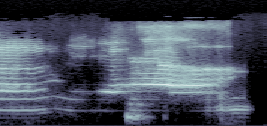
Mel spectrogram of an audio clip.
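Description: A baby babbles and lets out high, drawn-out squeals, two bursts of voice with a brief pause between them, and no adult speech.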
